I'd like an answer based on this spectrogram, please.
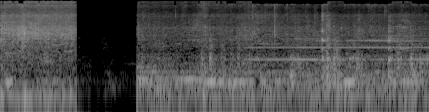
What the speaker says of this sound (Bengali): প্রত্যেকটা পেঁয়াজের টুকরো ভালোভাবে ভাজছিলাম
